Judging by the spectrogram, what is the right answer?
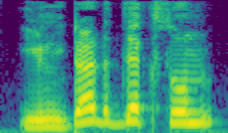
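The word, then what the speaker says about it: interjection: ওয়ার্ডটিকে উচ্চারণ করতে গিয়ে অনেকে একে জাক উচ্চারণ করে একদম ভুল আমরা এই ভুলটা করবো না next T আই ও এন এর জন্য সন তাহলে পুরোটা কি দাঁড়ালো ইন্টার জ্যাক সন এবার একে একসাথে উচ্চারণ করো ইন্টারজেকশন হয়ে গেল এইভাবে করে আমার মতো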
